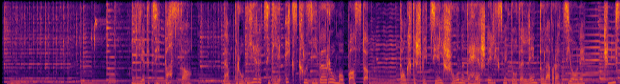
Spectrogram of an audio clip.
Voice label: Schweiz W

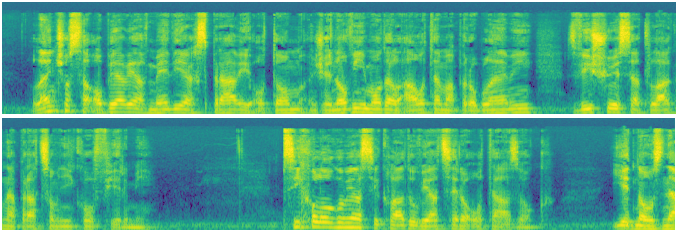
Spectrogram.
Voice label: Slowakei M

